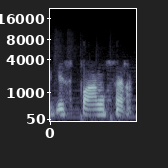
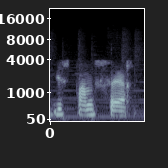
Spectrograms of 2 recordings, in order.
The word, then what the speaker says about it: диспансер: Очень распространенная ошибка – диспансер, а нужно говорить диспансер.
